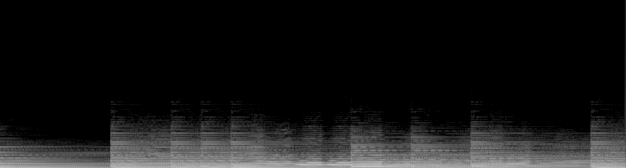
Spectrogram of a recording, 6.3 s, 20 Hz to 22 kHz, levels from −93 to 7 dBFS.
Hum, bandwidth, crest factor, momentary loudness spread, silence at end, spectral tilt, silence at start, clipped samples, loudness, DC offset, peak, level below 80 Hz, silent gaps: none; 5.4 kHz; 14 dB; 10 LU; 0 s; -10 dB/octave; 0 s; under 0.1%; -26 LUFS; under 0.1%; -12 dBFS; -46 dBFS; none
